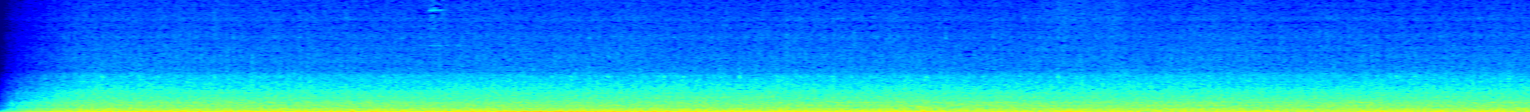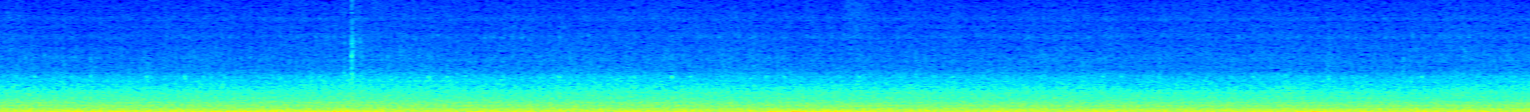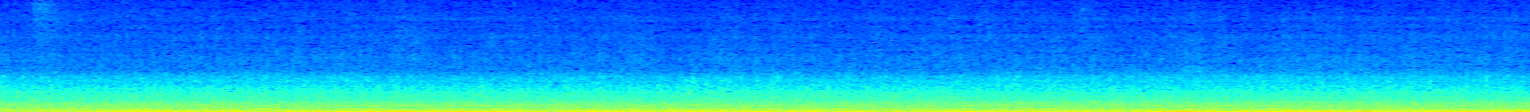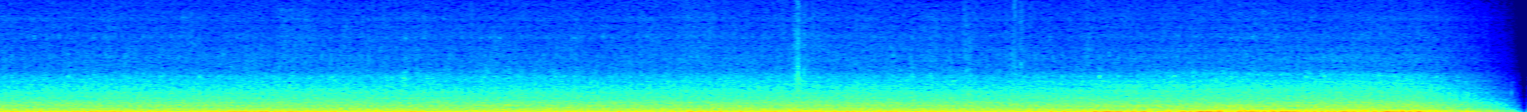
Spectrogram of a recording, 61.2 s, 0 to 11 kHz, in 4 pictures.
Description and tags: baza tiry2 310711
31.07.2011: about 11 pm. the international logistic company base in padborg/denmark. the first day of my ethnographic research on truck drivers culture.the sound of whirring trucks and sizzling of the electricity pylon in the background.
